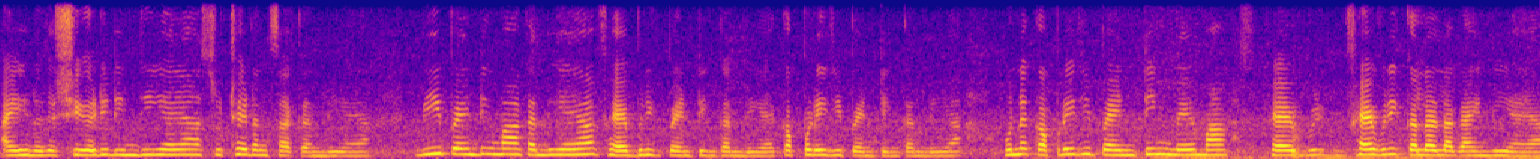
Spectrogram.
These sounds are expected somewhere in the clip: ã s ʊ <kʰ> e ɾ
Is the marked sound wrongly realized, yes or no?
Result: yes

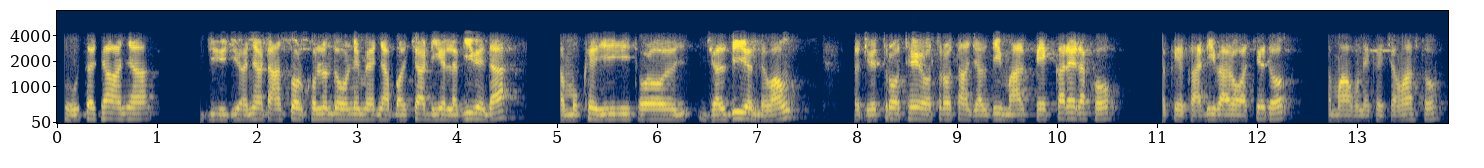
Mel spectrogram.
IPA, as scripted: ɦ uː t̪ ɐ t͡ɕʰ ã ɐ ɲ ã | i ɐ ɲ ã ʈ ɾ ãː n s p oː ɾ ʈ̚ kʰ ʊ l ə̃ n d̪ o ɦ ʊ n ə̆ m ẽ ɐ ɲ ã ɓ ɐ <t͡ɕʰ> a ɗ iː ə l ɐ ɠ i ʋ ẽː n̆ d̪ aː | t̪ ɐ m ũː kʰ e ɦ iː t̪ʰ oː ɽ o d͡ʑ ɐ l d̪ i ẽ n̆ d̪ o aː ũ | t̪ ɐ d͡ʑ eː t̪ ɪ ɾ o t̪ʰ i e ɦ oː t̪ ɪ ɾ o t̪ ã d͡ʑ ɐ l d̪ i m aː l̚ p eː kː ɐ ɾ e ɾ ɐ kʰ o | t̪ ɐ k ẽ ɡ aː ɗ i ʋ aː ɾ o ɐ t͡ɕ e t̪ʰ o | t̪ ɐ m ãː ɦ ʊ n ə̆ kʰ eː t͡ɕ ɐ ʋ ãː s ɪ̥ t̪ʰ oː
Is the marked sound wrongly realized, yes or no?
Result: yes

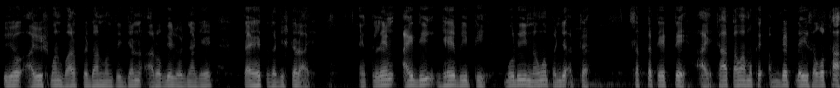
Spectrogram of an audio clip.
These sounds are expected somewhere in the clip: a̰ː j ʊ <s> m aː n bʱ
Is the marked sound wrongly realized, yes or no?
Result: yes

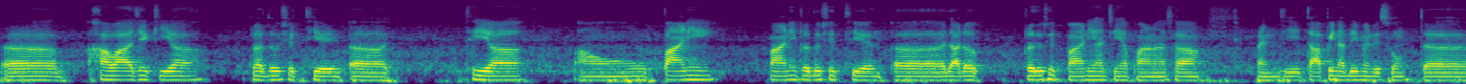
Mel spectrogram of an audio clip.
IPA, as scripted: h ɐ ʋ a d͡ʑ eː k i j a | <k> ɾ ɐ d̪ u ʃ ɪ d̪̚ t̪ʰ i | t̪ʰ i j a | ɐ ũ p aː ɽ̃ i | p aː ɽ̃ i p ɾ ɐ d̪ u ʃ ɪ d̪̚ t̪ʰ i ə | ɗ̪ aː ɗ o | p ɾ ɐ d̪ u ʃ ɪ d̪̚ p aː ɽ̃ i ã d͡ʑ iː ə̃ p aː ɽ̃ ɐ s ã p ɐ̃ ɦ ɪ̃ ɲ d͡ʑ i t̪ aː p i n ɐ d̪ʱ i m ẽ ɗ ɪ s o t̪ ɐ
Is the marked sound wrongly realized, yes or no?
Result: yes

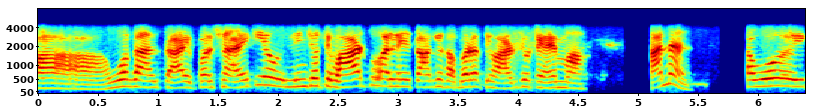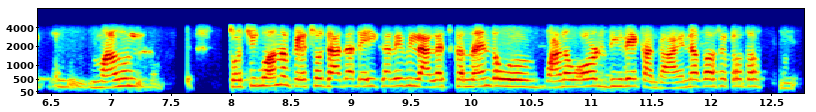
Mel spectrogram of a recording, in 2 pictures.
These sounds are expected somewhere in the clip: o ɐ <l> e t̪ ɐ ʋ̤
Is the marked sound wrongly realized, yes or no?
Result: no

